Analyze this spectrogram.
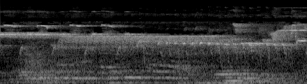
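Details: Jasper (Jaspe) canary singing: bright, sustained whistled tones and fast rolling trills that hold high and steady, with brief higher flourishes near the end. Continuous song with no other clear sounds.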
